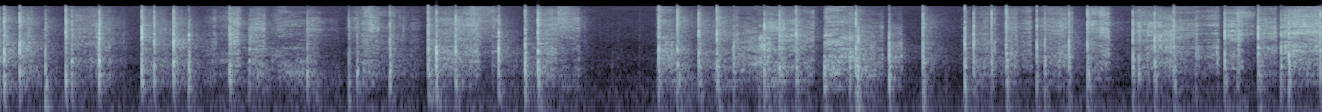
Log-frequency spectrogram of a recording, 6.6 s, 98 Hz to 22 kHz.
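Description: Long painted fingernails tap rapidly across the face and edges of a closed, flat printed cardboard box of 36 watercolor brush pens that appears full. The taps are bright, dry clicks with scratchy hand sounds between them, and there is a brief pause near the middle.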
